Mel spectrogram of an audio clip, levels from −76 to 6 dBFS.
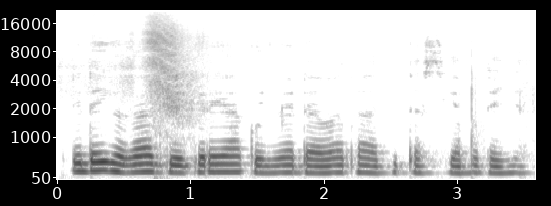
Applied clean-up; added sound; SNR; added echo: none; Fireworks; 20 dB; none.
